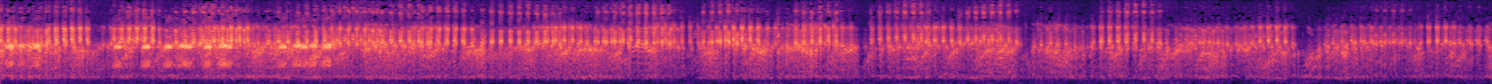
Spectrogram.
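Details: Continuous chorus of wild frogs, rapid trilling croaks repeated about four times a second, with short dips where some callers pause before the rattling resumes.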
